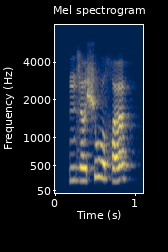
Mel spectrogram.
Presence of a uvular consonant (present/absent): present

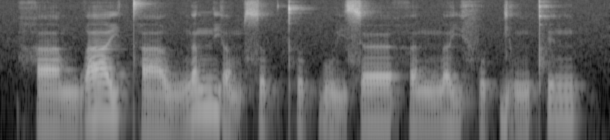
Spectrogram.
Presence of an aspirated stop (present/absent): present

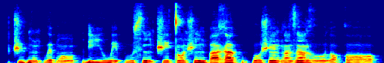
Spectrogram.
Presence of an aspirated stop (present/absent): absent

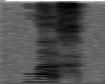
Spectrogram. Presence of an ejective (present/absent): absent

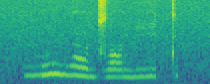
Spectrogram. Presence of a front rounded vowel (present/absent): absent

